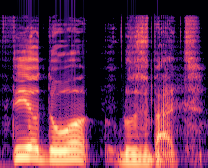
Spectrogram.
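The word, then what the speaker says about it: Theodore Roosevelt: 원어민 발음으로는 시어도어 루즈벨트.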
